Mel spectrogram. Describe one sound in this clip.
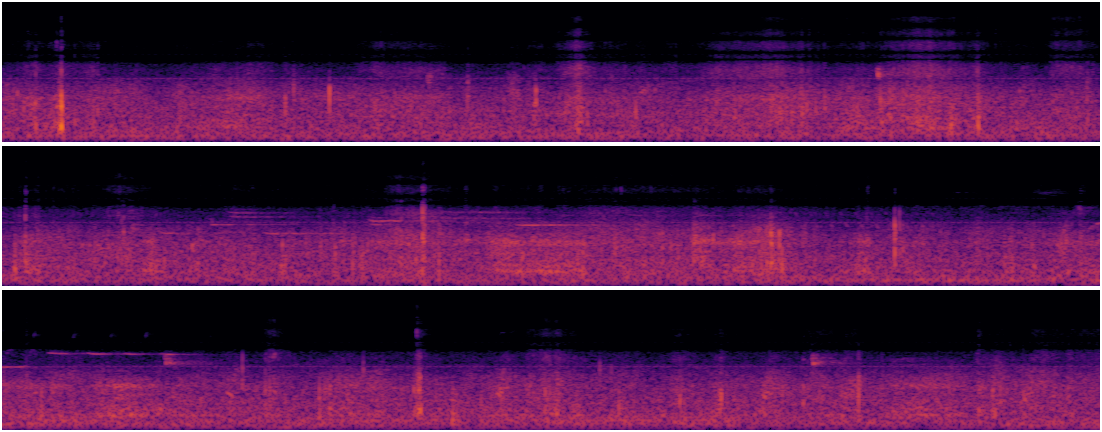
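Grass and leaves rustle as someone pushes through undergrowth.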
